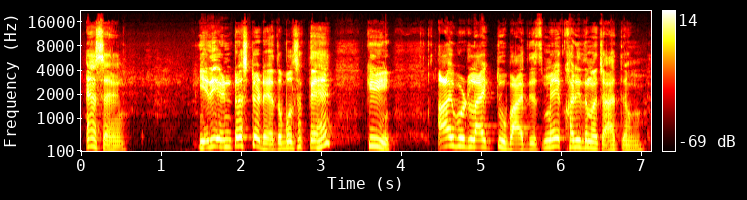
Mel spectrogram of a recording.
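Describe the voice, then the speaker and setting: A man in his twenties from Madhya Pradesh teaching English phrases, explaining in Hindi and repeating each phrase slowly. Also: sits high, a bit bright. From Madhya Pradesh, India. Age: 20s. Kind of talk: spoken English lesson.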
